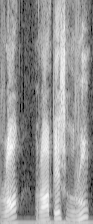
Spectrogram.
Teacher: र के ऊपर जबर या पेश हो तब यह लफ्ज़ मोटा हो करके पढ़ते हैं पुर करके पढ़ते हैं र अगर इसके नीचे जेर आ जाए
